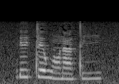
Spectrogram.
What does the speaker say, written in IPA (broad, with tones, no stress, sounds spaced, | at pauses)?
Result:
ɾ e˦ t ɛ˦ w ɔ̃˧ ɾ ã˧ t i˧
